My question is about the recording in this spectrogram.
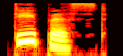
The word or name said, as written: deepest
